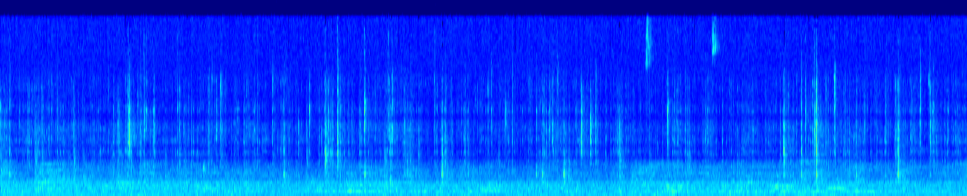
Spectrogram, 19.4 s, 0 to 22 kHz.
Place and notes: Köln, Maastrichter Str., backyard balcony - night ambience
backyard, night ambience: city sounds, voices, echo of trains
(SD702, Audio Technica BP4025)
24 April 2013, ~23:00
